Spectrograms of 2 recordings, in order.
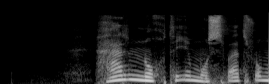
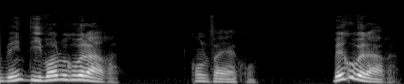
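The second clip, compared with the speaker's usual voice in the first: louder mocking dare, بره hit hard; defiant loud challenge; 3 semitones higher, 8 dB louder than usual. Soldier daring the officer to move the wall, loud and mocking.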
